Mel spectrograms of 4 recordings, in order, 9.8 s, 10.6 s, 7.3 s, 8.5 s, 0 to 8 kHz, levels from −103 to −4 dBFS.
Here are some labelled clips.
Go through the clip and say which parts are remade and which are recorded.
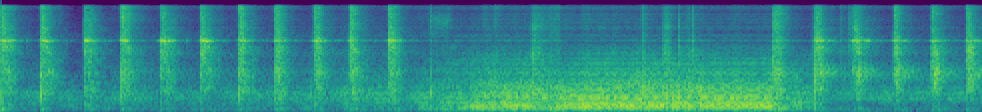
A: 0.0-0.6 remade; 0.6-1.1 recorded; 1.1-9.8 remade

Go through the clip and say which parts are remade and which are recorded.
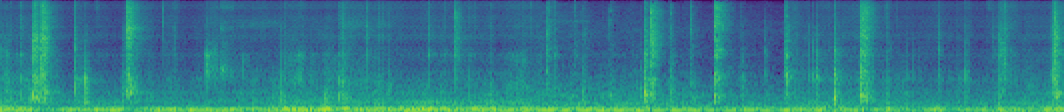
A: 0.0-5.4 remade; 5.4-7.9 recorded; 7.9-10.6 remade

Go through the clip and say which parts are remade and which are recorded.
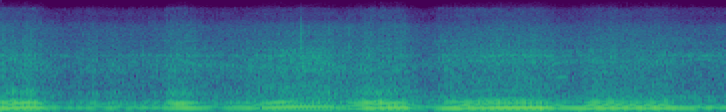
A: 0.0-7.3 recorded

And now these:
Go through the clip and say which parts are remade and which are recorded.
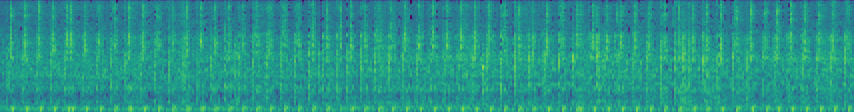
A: 0.0-8.5 recorded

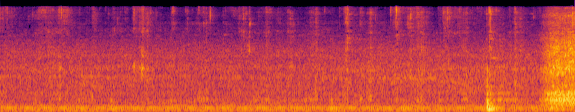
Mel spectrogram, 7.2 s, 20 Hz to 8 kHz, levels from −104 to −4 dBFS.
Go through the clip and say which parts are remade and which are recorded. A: 0.0-7.2 recorded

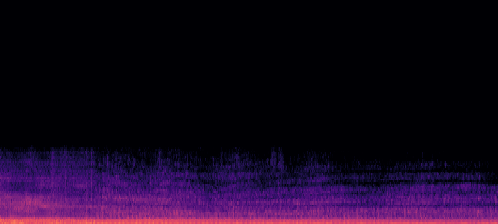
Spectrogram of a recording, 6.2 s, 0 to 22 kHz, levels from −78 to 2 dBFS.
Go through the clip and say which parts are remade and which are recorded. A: 0.0-1.2 remade; 1.2-6.2 recorded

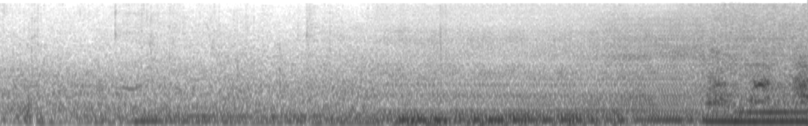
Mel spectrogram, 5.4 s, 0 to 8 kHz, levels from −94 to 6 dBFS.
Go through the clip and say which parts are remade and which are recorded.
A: 0.0-2.5 recorded; 2.5-4.7 remade; 4.7-5.4 recorded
